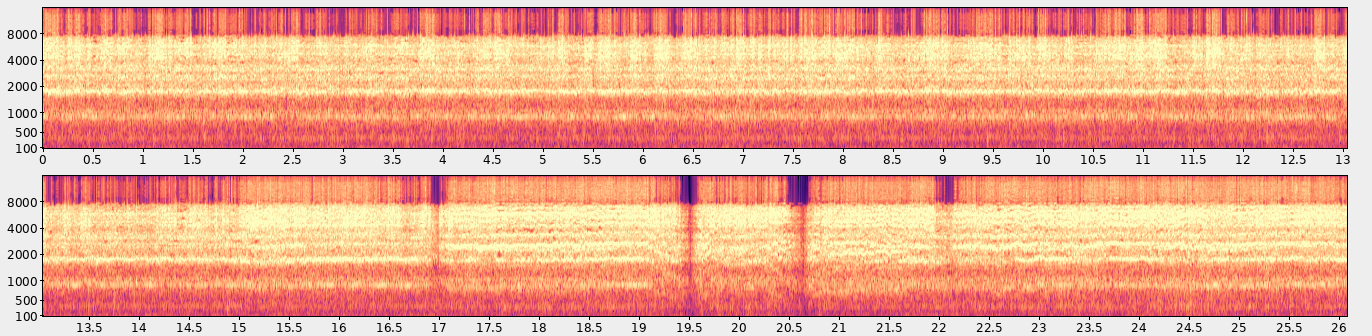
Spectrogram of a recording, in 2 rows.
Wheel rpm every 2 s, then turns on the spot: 240, 230, 230, 230, 230, 240, 230, 230, 220, 170, 160, 220, 220.
none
